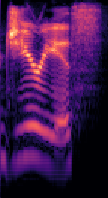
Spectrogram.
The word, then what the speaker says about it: Giries: So it's interesting that I have the hard G sound at the beginning, so you have the soft G sound, so you're Giries.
